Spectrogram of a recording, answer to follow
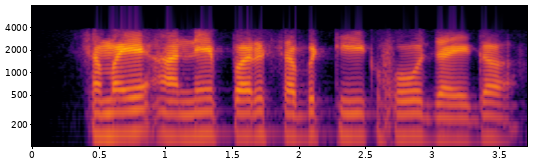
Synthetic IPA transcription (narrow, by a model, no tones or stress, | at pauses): sɐməjʔaːnepɐɾsɐbʈʰiːkhod͡ʒaːeːɡaː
